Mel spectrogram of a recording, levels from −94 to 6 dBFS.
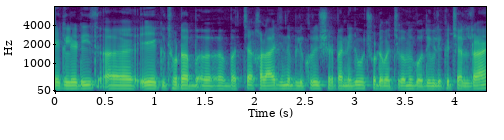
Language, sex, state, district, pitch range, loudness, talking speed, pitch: Hindi, male, Odisha, Nuapada, 105-110 Hz, -20 LUFS, 250 wpm, 110 Hz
